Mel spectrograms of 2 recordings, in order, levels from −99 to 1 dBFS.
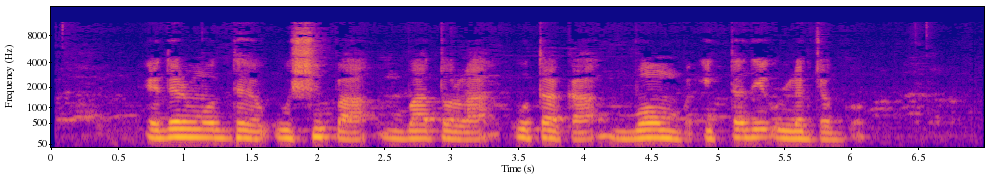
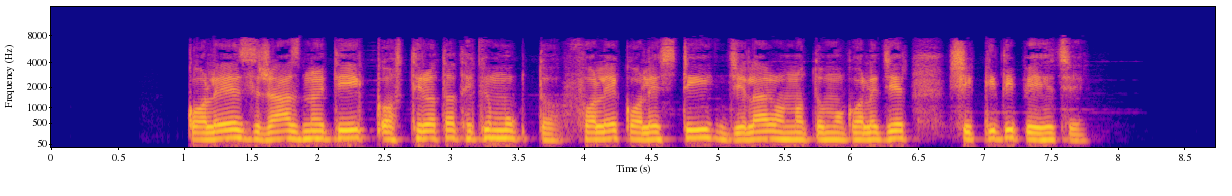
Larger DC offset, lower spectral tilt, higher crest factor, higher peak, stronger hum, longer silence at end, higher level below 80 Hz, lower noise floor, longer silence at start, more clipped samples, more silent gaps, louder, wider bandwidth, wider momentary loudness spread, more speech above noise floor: neither; about the same, -6 dB/octave vs -7 dB/octave; first, 20 dB vs 14 dB; second, -4 dBFS vs 0 dBFS; neither; about the same, 0.9 s vs 0.95 s; second, -56 dBFS vs -50 dBFS; second, -52 dBFS vs -74 dBFS; second, 0.1 s vs 1.05 s; neither; neither; second, -23 LUFS vs -14 LUFS; first, 11.5 kHz vs 7.8 kHz; first, 12 LU vs 6 LU; second, 30 dB vs 61 dB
